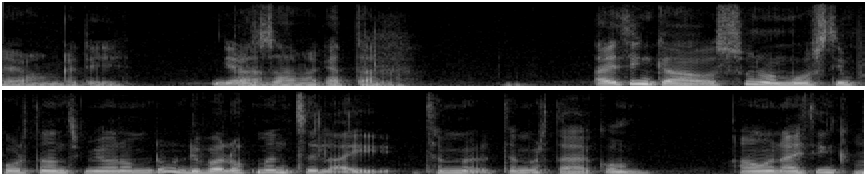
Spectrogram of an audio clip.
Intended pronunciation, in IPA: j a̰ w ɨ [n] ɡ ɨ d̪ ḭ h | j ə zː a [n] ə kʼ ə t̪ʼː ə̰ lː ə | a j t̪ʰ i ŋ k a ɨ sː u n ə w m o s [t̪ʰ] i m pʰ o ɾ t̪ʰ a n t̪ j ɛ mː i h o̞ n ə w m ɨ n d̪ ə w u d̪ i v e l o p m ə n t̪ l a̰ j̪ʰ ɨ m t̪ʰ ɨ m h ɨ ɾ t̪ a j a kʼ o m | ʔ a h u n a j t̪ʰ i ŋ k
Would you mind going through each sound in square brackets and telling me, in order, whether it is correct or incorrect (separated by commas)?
incorrect, incorrect, incorrect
